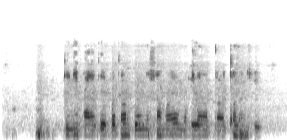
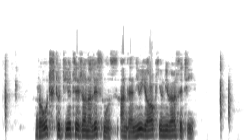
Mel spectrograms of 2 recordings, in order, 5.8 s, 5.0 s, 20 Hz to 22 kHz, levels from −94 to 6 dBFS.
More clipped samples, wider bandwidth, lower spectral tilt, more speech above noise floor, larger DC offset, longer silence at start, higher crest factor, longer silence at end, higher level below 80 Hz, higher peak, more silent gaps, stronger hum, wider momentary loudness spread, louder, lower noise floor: neither; first, 7.6 kHz vs 5.8 kHz; second, -6.5 dB/octave vs -9.5 dB/octave; first, 45 dB vs 21 dB; neither; first, 0.7 s vs 0.1 s; about the same, 18 dB vs 14 dB; first, 0.55 s vs 0.4 s; second, -58 dBFS vs -46 dBFS; second, -6 dBFS vs -2 dBFS; second, none vs 3.97-4.10 s, 4.22-4.29 s; neither; second, 10 LU vs 17 LU; second, -23 LUFS vs -15 LUFS; first, -67 dBFS vs -35 dBFS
